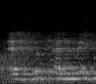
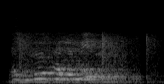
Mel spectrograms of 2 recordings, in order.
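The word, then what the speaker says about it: exophthalmic: Hyper secretion में क्या होगा, एक्सोथैलेमिक गोइटर, इसमें पी साइलेंट रहेगा, एक्सोथैलेमिक गोइटर होगा।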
